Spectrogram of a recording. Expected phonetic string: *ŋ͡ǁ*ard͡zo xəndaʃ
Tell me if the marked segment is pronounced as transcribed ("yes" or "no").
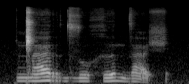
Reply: yes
